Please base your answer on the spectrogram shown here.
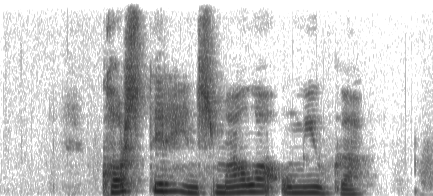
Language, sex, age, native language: Icelandic, male, 9, Icelandic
